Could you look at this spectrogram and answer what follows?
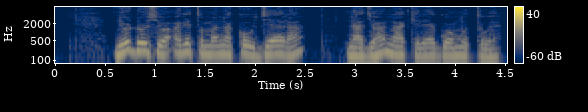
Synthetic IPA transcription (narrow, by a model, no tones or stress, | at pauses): neondoːɕjɔʔaɣetomanakoud͡ʑɛɾa | nad͡ʒɔhanaːkeɾɛɣwɔmotwɛ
